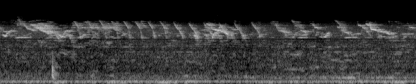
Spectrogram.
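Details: Pleci (Oriental white-eye) singing on a therapy track for prompting kept birds to reply: fast, sweeping high chirps in quick, irregular succession, unbroken for the whole stretch, with a faint low background hum.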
